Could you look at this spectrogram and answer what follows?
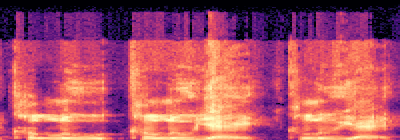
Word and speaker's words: Kaluuya: Daniel Kaluuya is how you pronounce it.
